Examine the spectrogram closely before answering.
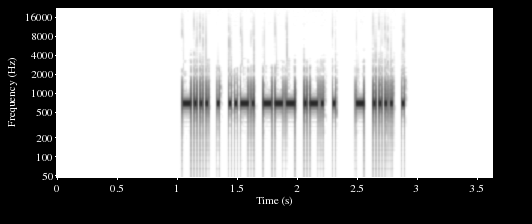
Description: Morse code, heard as a keyed tone, about 50 wpm, 700 Hz. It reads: BEFORE THE
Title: Sets of 2 Words 50wpm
